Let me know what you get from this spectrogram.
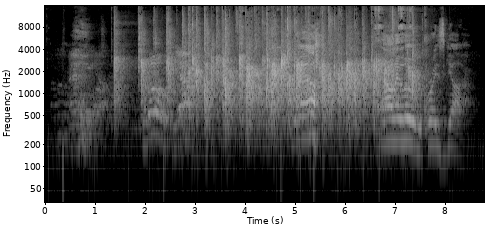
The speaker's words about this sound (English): Who was clapping just then?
